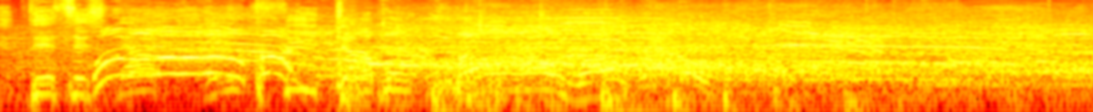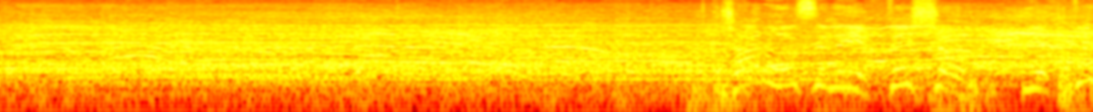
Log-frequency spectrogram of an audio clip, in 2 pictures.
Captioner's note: crowd boos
